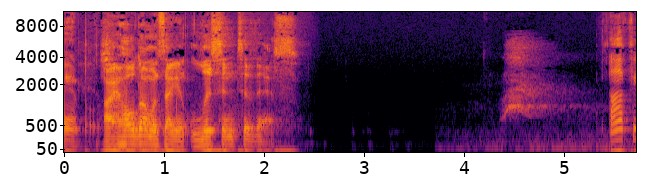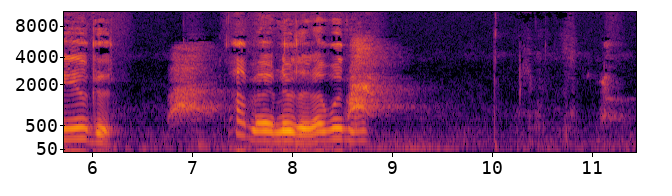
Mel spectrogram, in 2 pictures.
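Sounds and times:
speech: 0.0s - 2.4s, 5.4s - 8.9s
low steady hiss: 0.0s - 11.4s
small chihuahua barking and yipping: 4.4s - 5.0s, 6.8s - 7.3s, 8.6s - 9.1s, 11.1s - 11.4s.

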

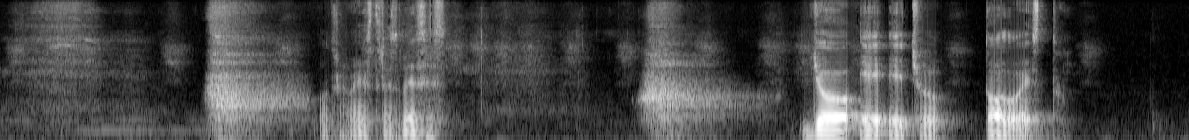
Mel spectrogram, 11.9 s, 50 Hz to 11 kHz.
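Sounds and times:
deep inhalation during a guided breathing exercise: 2.0s - 3.2s, 6.4s - 7.9s
speech: 3.2s - 4.6s, 8.0s - 10.6s.

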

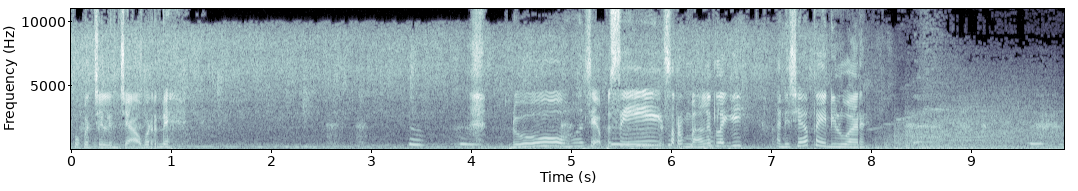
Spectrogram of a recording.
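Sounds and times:
speech: 0.0s - 1.3s, 4.0s - 8.6s
steady low hum: 0.0s - 9.9s
woman crying and wailing: 3.4s - 6.8s.

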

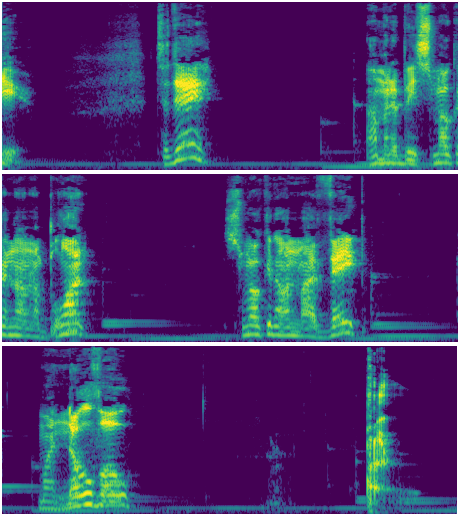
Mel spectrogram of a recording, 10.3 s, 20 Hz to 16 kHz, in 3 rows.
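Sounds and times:
speech: 0.0s - 0.2s, 1.2s - 1.6s, 2.7s - 4.2s, 5.1s - 6.3s, 7.1s - 7.9s
faint low hum: 0.0s - 10.2s
burp: 8.8s - 10.0s.

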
